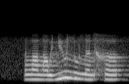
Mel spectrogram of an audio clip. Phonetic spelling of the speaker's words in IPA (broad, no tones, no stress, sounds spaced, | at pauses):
lˠ ɛ lˠ ʌ w lʲ u l u l ʌ l x ʌ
